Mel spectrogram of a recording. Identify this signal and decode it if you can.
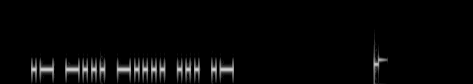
Morse code, heard as a keyed tone, about 28 wpm, 700 Hz. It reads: AB6SA
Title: USA Call Signs - 5 Characters - 2x Character Spacing - 28wpm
